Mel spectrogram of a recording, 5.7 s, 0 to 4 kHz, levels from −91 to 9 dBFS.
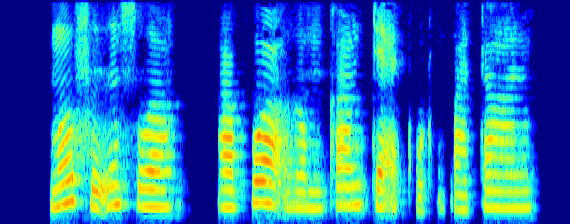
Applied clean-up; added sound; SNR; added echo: none; none; none; none.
